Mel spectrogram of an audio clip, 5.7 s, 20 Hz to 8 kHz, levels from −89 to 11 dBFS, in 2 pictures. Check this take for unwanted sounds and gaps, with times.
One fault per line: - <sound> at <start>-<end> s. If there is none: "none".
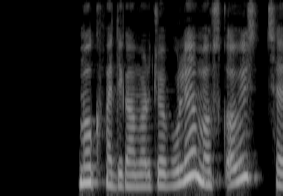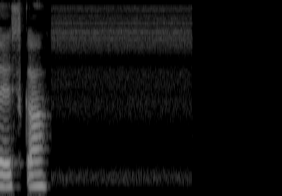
none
